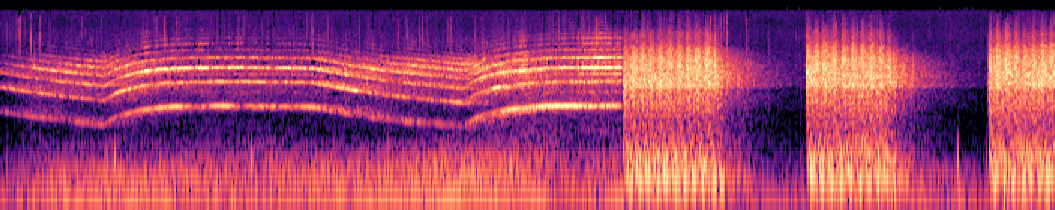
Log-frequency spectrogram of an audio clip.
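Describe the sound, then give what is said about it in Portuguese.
A wailing siren rises and falls for several seconds, then gives way to three loud bursts of rapid machine gun fire separated by short pauses. “E quando um tiro de metralha fez um rombo no caixão, o contrabando pelas ruas escorreu.”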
